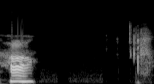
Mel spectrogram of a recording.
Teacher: पहला है स्वर यंत्रमुखी, इसको काक लय भी कहते हैं। जिन व्यंजनों के उच्चारण में मुख गुहा खुली रहती है और वायुबंद कंठ को खोलकर झटके से बाहर निकलती है उसे काकलय व्यंजन कहते हैं, जैसे हा।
